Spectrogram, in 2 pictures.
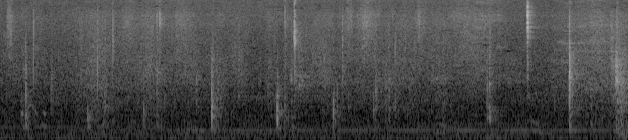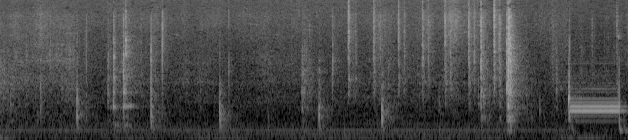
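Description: Heels click on a hard floor.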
